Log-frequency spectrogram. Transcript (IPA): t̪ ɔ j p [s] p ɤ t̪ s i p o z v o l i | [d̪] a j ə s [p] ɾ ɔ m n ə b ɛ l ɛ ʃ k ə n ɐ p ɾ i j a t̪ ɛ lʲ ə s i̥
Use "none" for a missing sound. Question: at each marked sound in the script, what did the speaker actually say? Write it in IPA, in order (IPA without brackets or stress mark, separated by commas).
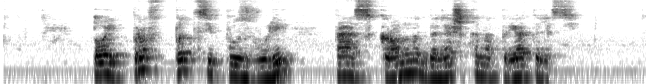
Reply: f, t̪, k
